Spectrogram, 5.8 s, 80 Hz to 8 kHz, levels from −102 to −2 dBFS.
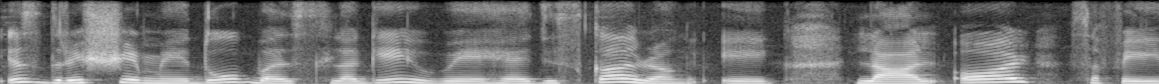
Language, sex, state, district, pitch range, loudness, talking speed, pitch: Hindi, female, Jharkhand, Ranchi, 195-270 Hz, -16 LUFS, 145 wpm, 205 Hz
